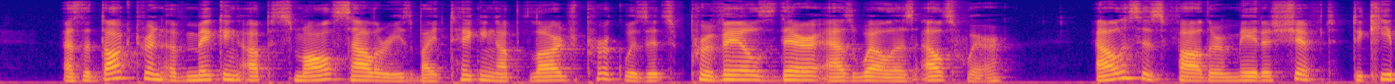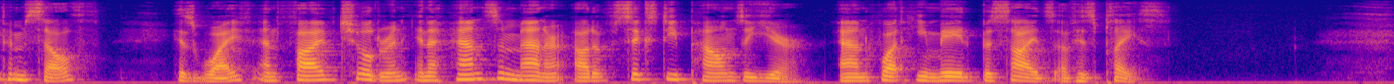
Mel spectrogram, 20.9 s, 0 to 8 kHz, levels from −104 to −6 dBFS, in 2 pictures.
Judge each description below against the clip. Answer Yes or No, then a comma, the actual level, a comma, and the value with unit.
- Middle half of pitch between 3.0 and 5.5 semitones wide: Yes, average, 4.2 semitones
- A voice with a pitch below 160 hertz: Yes, medium, 140 Hz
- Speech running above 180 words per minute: No, average, 140 wpm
